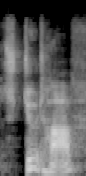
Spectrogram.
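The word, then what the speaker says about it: Stoothoff: everybody yes excellent um eric studof uh it's pronounced stutthof was our special guest the office of the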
